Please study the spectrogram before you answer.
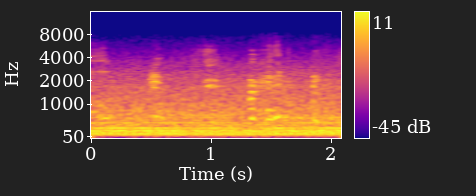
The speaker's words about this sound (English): Yes. Sounds like his boat.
